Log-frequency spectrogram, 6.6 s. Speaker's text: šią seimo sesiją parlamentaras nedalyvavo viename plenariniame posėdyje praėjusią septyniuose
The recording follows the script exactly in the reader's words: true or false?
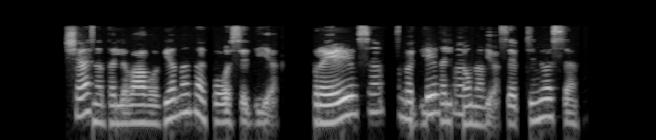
false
